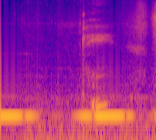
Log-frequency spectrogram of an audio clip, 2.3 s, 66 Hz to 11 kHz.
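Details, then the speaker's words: Simulated ASMR medical exam roleplay: a struck A2 tuning fork rings a steady low pure tone that fades slightly, with soft rustles, for a bedside hearing check. "Okay, one more with hearing. I have an A2 fork. Again, if you don't know what that is, it sounds like this."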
